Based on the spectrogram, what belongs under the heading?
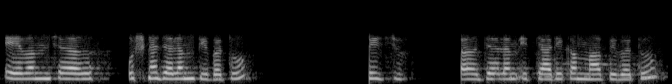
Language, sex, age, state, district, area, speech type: Sanskrit, female, 18-30, Telangana, Medchal, urban, conversation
